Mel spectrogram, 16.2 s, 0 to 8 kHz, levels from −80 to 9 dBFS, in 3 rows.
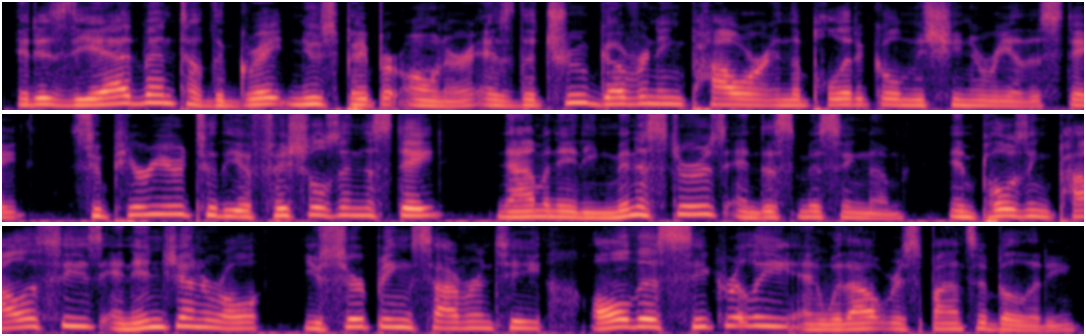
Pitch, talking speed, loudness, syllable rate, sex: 170 Hz, 165 wpm, -17 LUFS, 6.1 syllables/s, male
